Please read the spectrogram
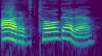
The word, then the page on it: arvtagare: [²'ar:vta:gare]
